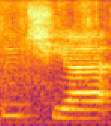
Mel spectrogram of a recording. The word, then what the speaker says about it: Lucia: People either think it's Lucia or Lucia. And I really like the Lucia pronunciation. It's the Italian pronunciation. And I was named Lucia after my grandmother.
